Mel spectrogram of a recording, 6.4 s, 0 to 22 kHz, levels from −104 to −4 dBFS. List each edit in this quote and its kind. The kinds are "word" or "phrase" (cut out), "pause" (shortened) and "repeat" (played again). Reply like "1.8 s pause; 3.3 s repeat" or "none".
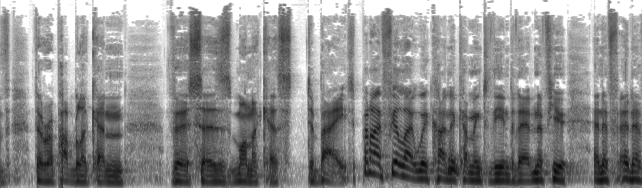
none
